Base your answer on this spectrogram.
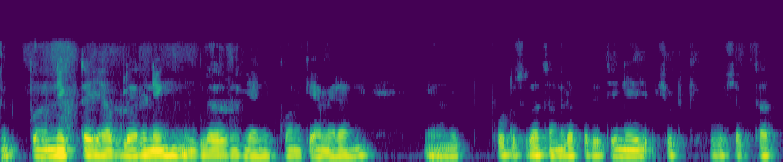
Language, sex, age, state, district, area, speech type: Marathi, male, 18-30, Maharashtra, Beed, rural, spontaneous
